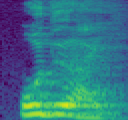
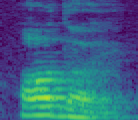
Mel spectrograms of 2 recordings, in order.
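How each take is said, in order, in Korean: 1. 첫 번째 모음은 oh 소리가 납니다. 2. 첫 번째 모음은 ah 소리가 납니다. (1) "오드아이 이렇게 발음하는데" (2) "오드가 아니라 아"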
